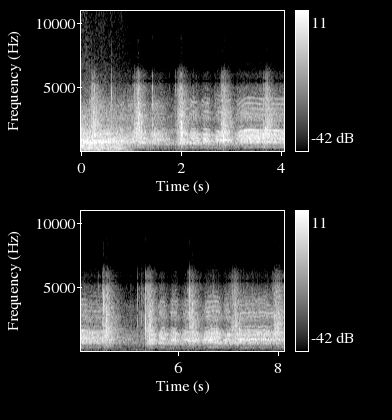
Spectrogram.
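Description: A large crowd claps rhythmically in an open stadium.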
